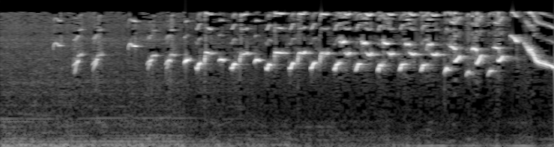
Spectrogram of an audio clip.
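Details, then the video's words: Goldfinch mule practising its song, a brisk series of high tinkling chirps building into a fast twitter with a final downslurred whistle. "What I Learned from Training My GOLDFINCH Mule to Sing"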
